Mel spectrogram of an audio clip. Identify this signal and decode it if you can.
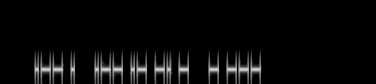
Morse code, heard as a keyed tone, about 40 wpm, 700 Hz. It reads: WE WANT TO
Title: Sets of 3 Words 40wpm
